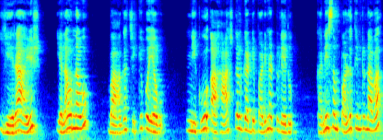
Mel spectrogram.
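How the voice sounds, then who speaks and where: A woman voicing an outraged middle-aged mother in an audio novel reading, shrill and dramatic. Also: moderate pace, natural voice. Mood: fond. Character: furious middle-aged mother shouting at her husband.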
